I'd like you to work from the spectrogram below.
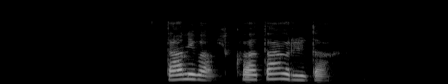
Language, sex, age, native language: Icelandic, female, 20-29, Icelandic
